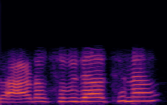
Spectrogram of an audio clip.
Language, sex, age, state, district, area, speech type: Odia, female, 60+, Odisha, Sambalpur, rural, conversation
